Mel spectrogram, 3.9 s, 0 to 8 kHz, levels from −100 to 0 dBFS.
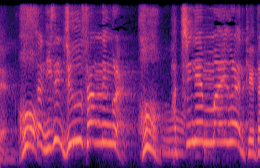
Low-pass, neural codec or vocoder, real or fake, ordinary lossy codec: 7.2 kHz; none; real; none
